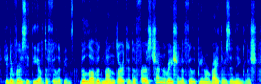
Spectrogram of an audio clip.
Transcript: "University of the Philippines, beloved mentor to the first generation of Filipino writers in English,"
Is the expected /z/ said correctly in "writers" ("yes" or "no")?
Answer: no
